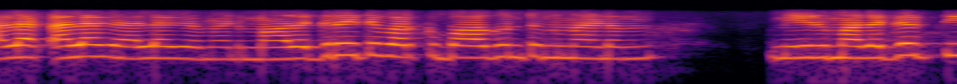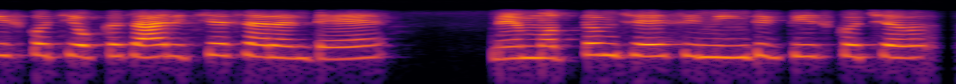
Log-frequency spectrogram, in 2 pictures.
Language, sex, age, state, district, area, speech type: Telugu, female, 18-30, Andhra Pradesh, Nellore, rural, conversation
